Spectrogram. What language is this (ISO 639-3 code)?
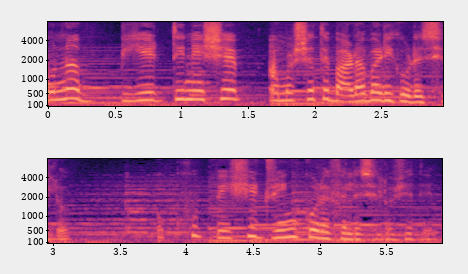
ben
